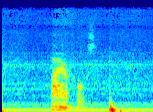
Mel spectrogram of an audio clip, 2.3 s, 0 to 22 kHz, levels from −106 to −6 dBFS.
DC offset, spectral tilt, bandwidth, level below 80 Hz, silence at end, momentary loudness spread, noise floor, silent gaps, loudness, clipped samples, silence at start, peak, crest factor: under 0.1%; -8 dB/octave; 16 kHz; -38 dBFS; 0 s; 20 LU; -47 dBFS; none; -31 LUFS; under 0.1%; 0.05 s; -8 dBFS; 24 dB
